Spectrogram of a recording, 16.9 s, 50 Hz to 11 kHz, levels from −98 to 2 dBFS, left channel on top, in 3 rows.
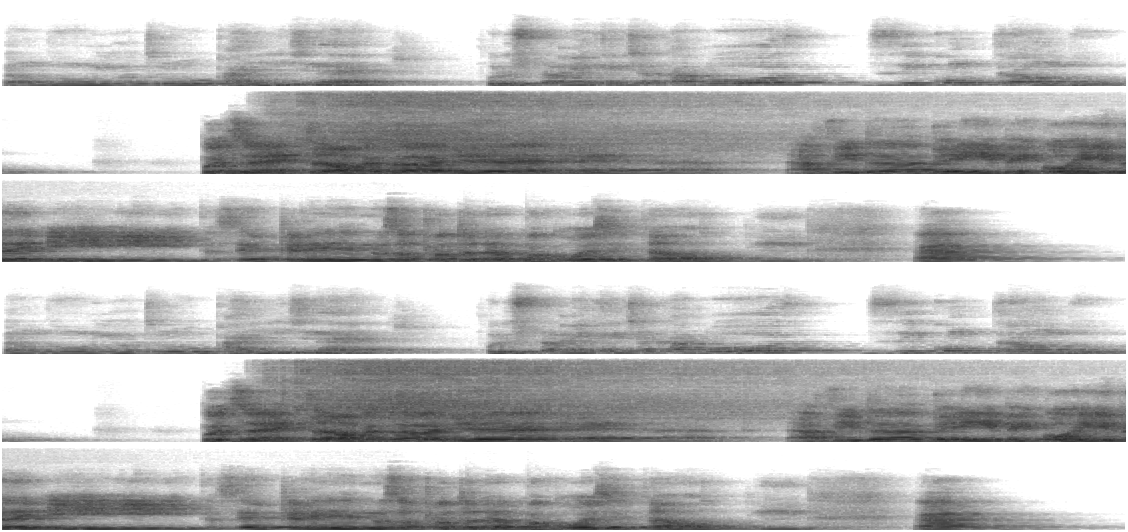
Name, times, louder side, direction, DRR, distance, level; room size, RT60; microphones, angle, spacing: voice 1, 0.0-1.8 2.4-3.9 4.3-5.5, left 1 dB, 20° right, -7 dB, 0.9 m, -33 dB
voice 2, 6.6-9.1 9.5-16.0, right 1 dB, 25° left, -8 dB, 0.5 m, -21 dB
sound 1, 6.8-10.3, right 3 dB, 85° right, 0.7 m, -33 dB
2.3 x 2.2 x 2.8 m, 1.0 s
head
